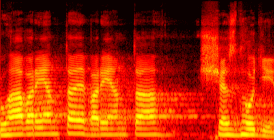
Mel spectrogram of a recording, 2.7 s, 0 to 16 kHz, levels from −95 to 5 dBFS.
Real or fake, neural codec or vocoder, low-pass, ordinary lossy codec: real; none; 14.4 kHz; Opus, 32 kbps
